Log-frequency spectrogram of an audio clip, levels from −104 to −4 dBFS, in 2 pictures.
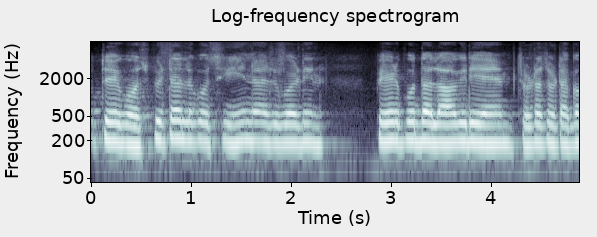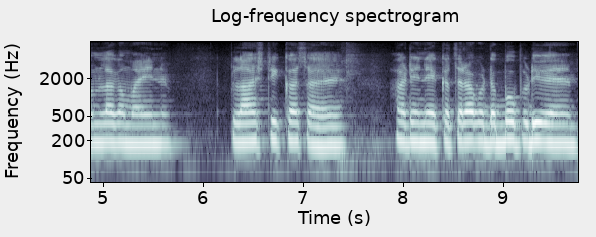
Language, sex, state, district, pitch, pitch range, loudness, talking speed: Rajasthani, male, Rajasthan, Churu, 185 Hz, 180-195 Hz, -15 LUFS, 170 wpm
